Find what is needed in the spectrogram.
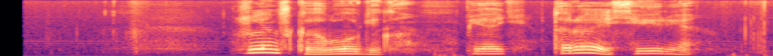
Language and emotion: Russian, sad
